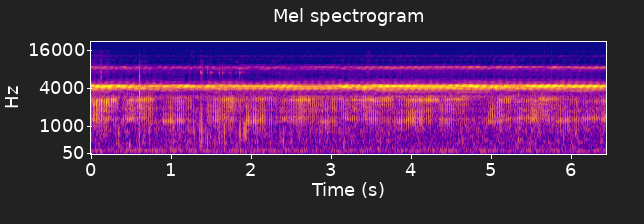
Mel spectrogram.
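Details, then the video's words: Frogs at night producing softer, blurred croaks that overlap in a busy chorus, less distinct than the ringing high steady tone that dominates the background throughout. "suara kodok dimalam hari pengantar tidur"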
